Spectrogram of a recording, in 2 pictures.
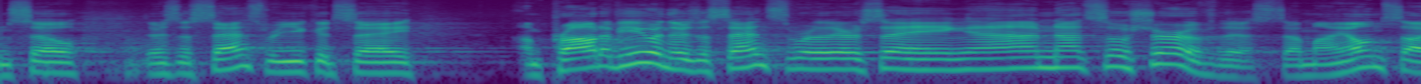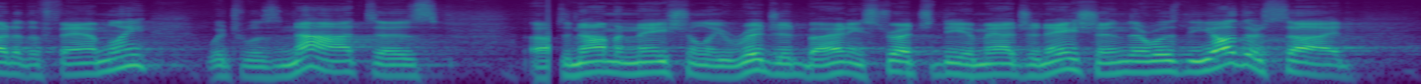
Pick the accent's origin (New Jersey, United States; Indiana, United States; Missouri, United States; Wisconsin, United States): Wisconsin, United States; Milwaukee; I grew up in Milwaukee. We didn't have any skyscrapers in Milwaukee.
